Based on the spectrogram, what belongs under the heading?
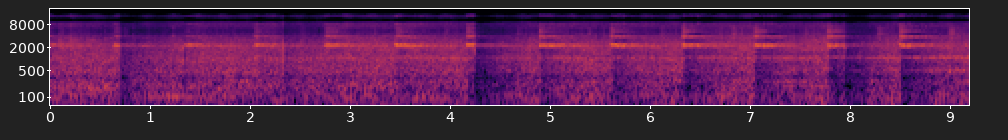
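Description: An Amtrak Capitol Corridor push-pull train arrives cab car first and rolls in beneath, a steady rumble of wheels and motion. Over it a high ringing tone repeats about every half second.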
